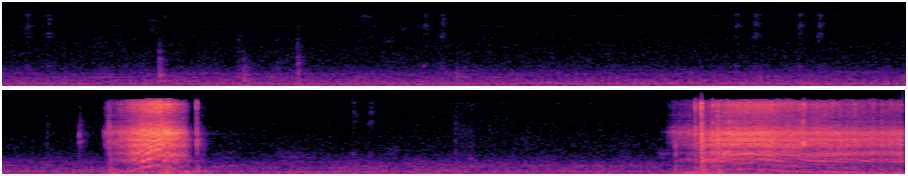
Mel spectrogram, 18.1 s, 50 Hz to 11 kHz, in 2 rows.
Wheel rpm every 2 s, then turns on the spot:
0, 0, 0, 0, 0, 10, 0, 0, 30.
none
